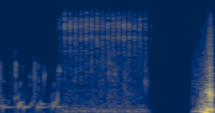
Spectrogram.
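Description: Animated end-screen sound effects: a few short pitched blips, then a rapid run of ratchet-like clicks, about fifteen a second, lasting about a second as the title card wipes to the next one.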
